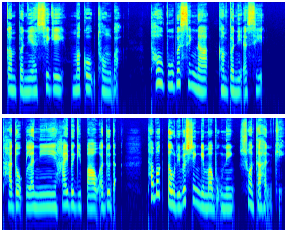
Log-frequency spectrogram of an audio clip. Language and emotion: Manipuri, sad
